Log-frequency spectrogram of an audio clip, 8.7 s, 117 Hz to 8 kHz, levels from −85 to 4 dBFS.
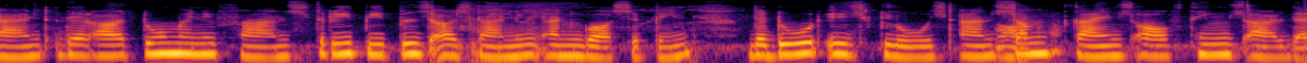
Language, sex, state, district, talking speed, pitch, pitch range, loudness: English, female, Odisha, Nuapada, 160 wpm, 200 Hz, 185-215 Hz, -17 LUFS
